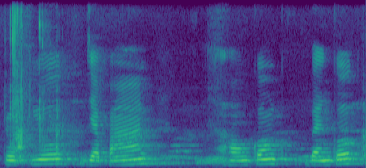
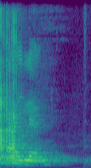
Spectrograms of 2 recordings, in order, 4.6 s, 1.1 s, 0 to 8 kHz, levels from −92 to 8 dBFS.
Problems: constant background noise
